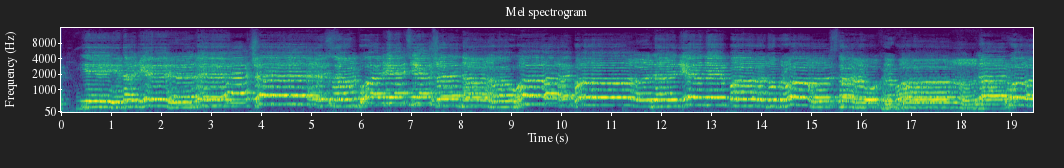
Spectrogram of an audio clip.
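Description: Women's folk ensemble singing a Russian romance a cappella, several voices together on long held notes, in the singing tradition of the Latgalian Old Believers. A short breath pause comes right at the start.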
